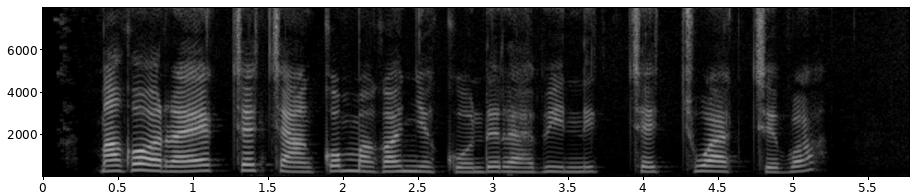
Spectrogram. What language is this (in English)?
Kalenjin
